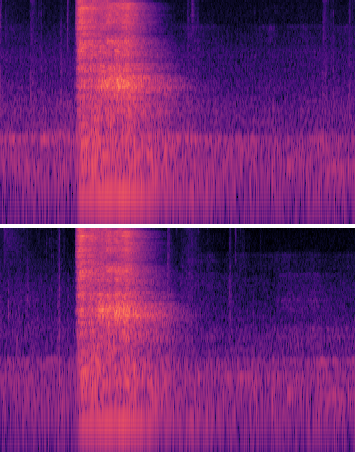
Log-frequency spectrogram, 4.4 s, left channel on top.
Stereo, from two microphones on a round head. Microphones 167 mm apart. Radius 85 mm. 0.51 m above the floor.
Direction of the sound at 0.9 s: 5° right (ahead or behind).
